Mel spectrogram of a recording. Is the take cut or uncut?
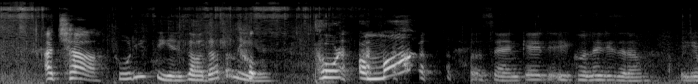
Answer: cut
